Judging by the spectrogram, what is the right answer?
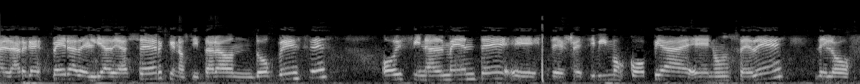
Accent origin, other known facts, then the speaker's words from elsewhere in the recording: Argentina; vos sabés cómo somos los argentinos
